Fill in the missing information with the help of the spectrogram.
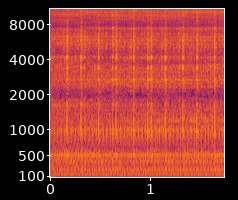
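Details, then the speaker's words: AirSep NewLife Intensity 10 oxygen concentrator, 10 L/min output, with an unusual fault: steady motor hum with a fast, regular rattling tick about six times a second, an abnormal compressor rattle and rubbing. "van a ver ahí ese traqueteo proviene del compresor así que vamos nosotros a analizar de qué se trata ese rozamiento no vaya a perjudicar algún elemento crítico no el equipo"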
